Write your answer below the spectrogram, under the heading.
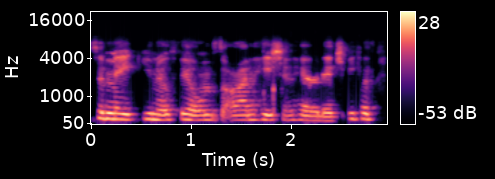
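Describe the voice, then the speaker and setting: A woman's voice: lowish voice, fairly even intonation, normal speed. A woman hosting an interview, affirming and encouraging her guest, her audio slightly muffled. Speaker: interview host. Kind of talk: casual interview.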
